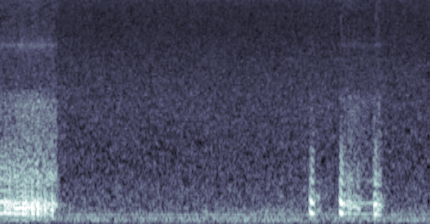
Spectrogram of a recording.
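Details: A cat named Gribouille snores in a small room; one rough, buzzing half-second snore opens, then quiet, then three short clipped snorts close together near the end, with a faint constant low hum underneath.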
